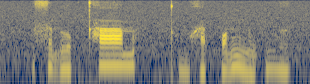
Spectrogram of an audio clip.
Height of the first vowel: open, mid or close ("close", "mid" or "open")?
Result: mid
